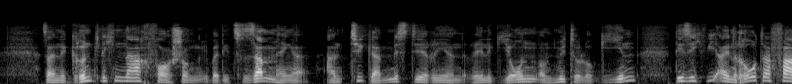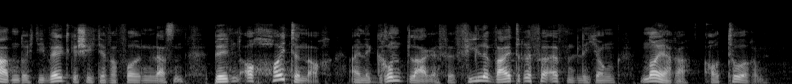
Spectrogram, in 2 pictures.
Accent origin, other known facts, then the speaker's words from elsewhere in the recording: Hamburg, Germany; born there; Deutsch ist zwar meine Muttersprache. Ich bin geboren in Hamburg und bin geborener Deutscher.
